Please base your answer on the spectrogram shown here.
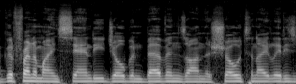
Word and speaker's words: Jobin-Bevans: to bring a good friend of mine sandy jobin bevins on the show tonight ladies and gentlemen put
